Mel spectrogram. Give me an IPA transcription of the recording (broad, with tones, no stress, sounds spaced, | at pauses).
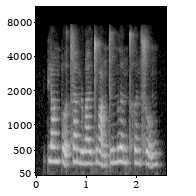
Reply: p j ɑ˥ ŋ p ɤ̰˨˩ t͡s a˥˩ n ɻ w a˧˥ ɪ̯ t̪ w ɑ̰˨˩ ŋ t̪ i˧˥ n l ə˧˥ n t̪ʰ ə˧˥ n s ʊ̰˨˩˦ ŋ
